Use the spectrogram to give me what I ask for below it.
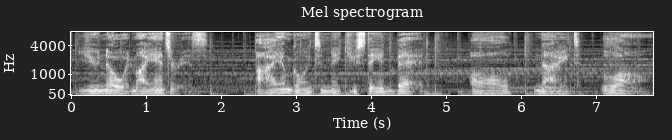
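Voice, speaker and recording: Low-voiced devoted billionaire husband. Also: male voice, fairly even intonation, slow pace, dark tone, faint music behind. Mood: tender, intimate. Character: devoted, quietly commanding billionaire CEO husband. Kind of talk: romantic audio drama acting.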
